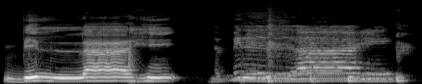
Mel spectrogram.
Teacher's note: you have to make sure you say both the kasra sounds, so the B and the he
